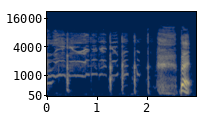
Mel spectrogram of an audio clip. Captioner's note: Lady Bunny laughs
